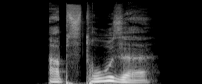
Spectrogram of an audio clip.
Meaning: inflection of abstrus: 1. strong/mixed nominative/accusative feminine singular 2. strong nominative/accusative plural 3. weak nominative all-gender singular 4. weak accusative feminine/neuter singular
- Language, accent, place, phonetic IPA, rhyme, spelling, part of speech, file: German, Germany, Berlin, [apˈstʁuːzə], -uːzə, abstruse, adjective, De-abstruse.ogg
